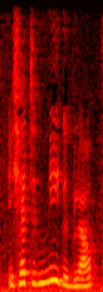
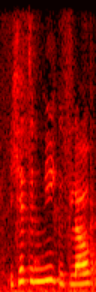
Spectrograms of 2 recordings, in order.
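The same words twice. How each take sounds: First: Said in the usual way. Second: Put-on higher, earnest boy. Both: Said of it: "sagte William und meinte es ernst".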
